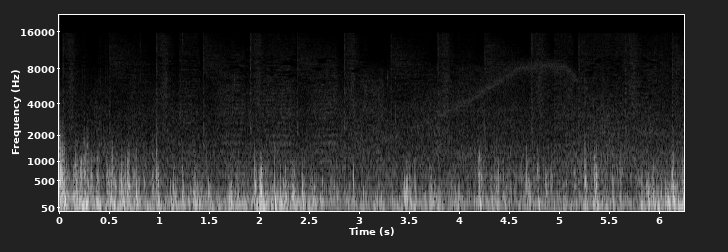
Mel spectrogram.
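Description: Wind buffeting the microphone in uneven gusts, with breaking surf behind it.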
